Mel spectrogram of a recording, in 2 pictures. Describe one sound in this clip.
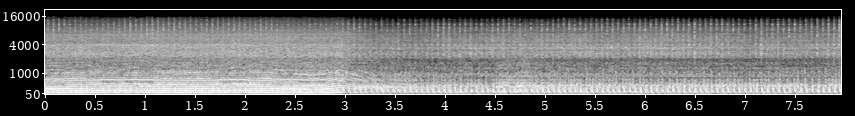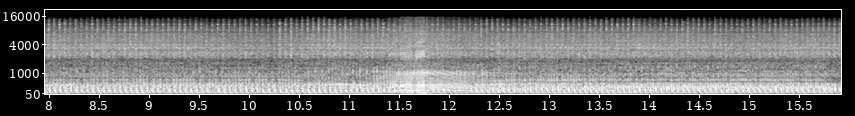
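An engine runs steadily and loudly throughout.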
